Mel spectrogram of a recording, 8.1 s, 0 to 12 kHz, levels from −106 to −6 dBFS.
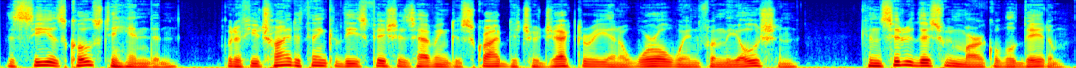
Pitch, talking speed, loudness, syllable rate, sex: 105 Hz, 215 wpm, -18 LUFS, 6.6 syllables/s, male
